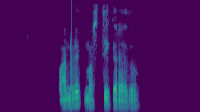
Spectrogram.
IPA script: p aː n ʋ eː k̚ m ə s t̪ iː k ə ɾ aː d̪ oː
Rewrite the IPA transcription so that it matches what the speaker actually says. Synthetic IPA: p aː n ʋ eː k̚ m ə s t̪ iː k ə ɾ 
